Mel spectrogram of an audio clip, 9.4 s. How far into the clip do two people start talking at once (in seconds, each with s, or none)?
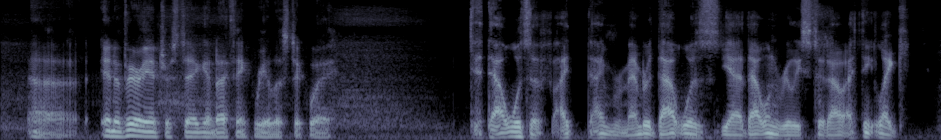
none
